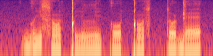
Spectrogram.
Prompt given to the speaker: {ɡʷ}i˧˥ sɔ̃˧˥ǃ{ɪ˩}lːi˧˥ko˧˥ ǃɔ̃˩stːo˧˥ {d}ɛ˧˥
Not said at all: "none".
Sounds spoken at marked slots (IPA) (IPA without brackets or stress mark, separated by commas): ɡʷ, i˩, ɖ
